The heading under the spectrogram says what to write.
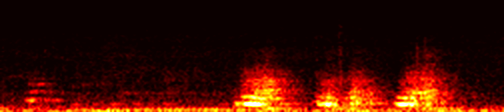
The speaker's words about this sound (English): Sorry if you could hear that, it's the cat flap. Max just came in for his breakfast.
